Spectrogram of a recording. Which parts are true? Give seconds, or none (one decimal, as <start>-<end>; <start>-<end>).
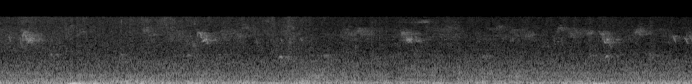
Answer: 0.0-3.7; 4.6-6.9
